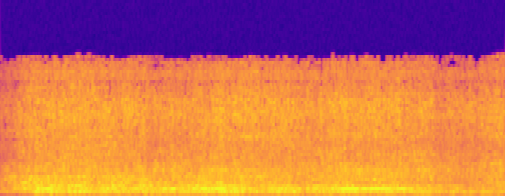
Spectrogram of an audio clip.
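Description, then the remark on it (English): A saw cutting steadily, a loud, unbroken rasping whir with a faint tonal hum running underneath, holding an even level for about five seconds with no voices. “Saw is correct.”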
